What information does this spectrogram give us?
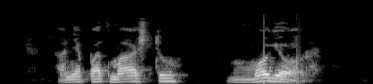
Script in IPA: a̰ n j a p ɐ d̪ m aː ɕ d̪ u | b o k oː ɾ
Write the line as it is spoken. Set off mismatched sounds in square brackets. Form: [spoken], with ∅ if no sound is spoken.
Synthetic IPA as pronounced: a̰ n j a p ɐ [t̪] m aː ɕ [t̪] u | [m] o [ɡ] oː ɾ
